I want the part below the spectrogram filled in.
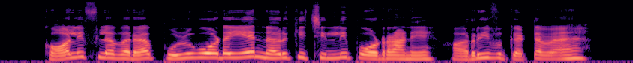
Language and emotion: Tamil, disgusted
